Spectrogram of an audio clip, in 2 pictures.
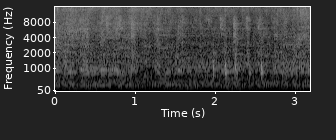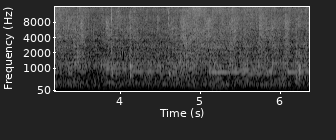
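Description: Minced dullet meat sizzling faintly in a pot as it is stirred with a wooden spoon, with a few light knocks of the spoon against the pot about two seconds in and again about four seconds in.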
